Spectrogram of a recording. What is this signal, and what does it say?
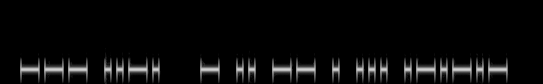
Morse code, heard as a keyed tone, about 20 wpm, 700 Hz. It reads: OF TIMES.
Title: Sentences with 8-Word Phrases - 20wpm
